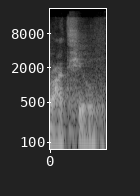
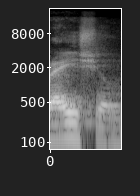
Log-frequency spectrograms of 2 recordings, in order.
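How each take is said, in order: First: The first vowel is 'ah' with a hard t. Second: The first vowel is 'ay' with a sh sound. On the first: The speaker calls it wrong. "나는 이게 처음에 발음이 라티오 이런 거잖아. 라티오인 줄 알았어" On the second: The speaker calls it right. "이게 발음이 라티오가 아니래요. 이게 레이시오래"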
